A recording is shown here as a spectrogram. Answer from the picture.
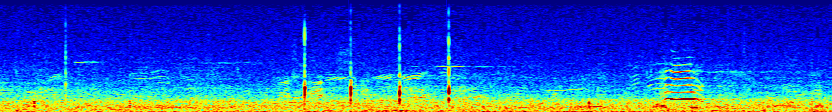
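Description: Open-air background noise, with four sharp clicks in quick succession a little past two seconds in, then a short, high honking bird call about five seconds in.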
